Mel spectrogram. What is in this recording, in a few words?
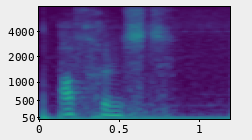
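"afgunst", Dutch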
